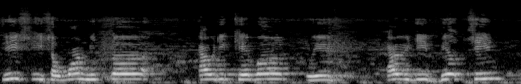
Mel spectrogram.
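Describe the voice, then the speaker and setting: A man's extremely high-pitched voice in a monotone, flat delivery, over noticeable background noise. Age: 60s. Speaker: shop owner and inventor. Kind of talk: casual monologue vlog. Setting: outdoors in front of his shop.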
